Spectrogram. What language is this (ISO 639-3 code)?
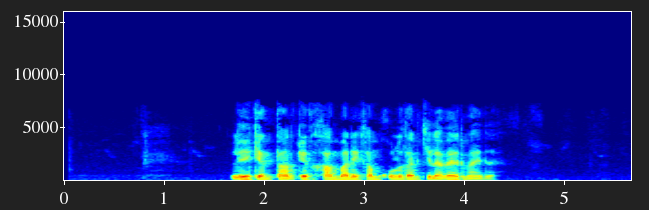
uzb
